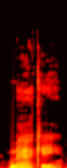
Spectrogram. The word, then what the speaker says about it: Mackie: I was excited to see Anthony McKay back, or Anthony Mackie, whichever one. – Mackie.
